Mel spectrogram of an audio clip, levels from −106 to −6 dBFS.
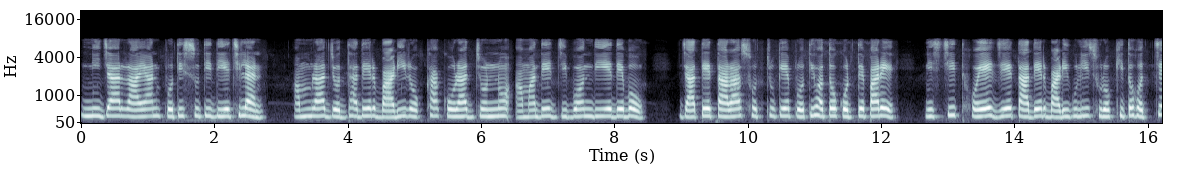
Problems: none marked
